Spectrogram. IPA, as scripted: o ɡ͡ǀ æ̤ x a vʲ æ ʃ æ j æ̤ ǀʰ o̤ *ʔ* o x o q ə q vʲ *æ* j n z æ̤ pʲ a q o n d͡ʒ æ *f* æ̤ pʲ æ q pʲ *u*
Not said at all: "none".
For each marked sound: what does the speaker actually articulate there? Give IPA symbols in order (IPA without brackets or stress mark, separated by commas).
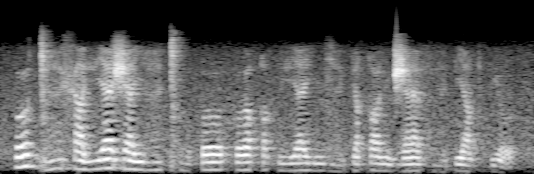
ʔ, æ, f, o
